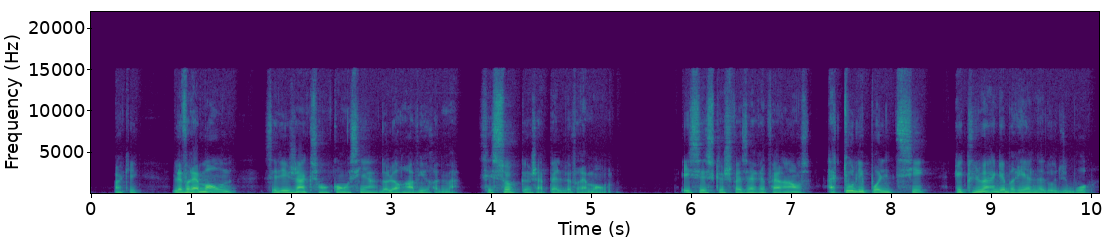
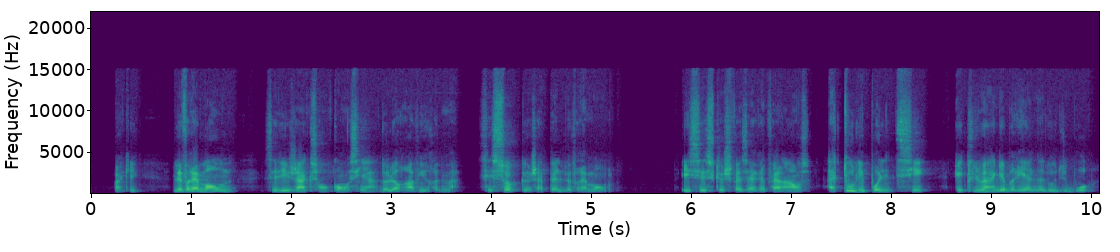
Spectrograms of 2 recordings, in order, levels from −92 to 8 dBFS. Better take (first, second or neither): first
